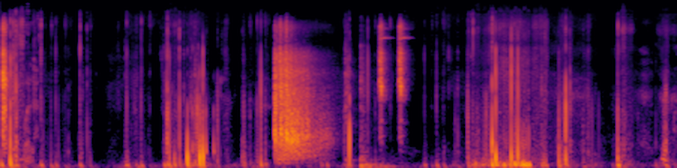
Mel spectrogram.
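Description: Sharp bursts of gunfire from a Minecraft weapon mod firing two rounds at a time, loud close shots separated by gaps, mixed with light clicks and soft game sounds.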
